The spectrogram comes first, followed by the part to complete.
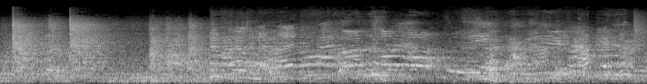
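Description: Many children chattering at once in a busy school dining hall, with some sharp clattering near the start.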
